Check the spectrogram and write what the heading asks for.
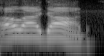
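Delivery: put-on high valley girl speech. Explaining different ways to deliver a line for laughs, in a Valley Girl voice. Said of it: "a Valley Girl".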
